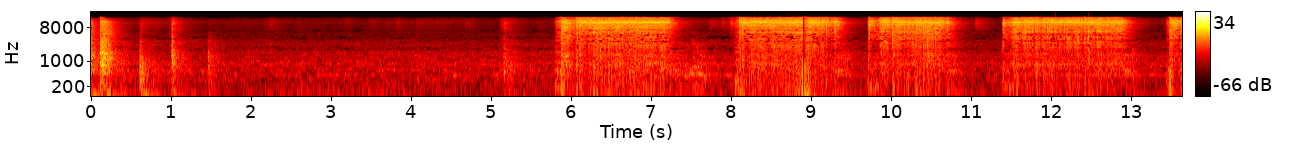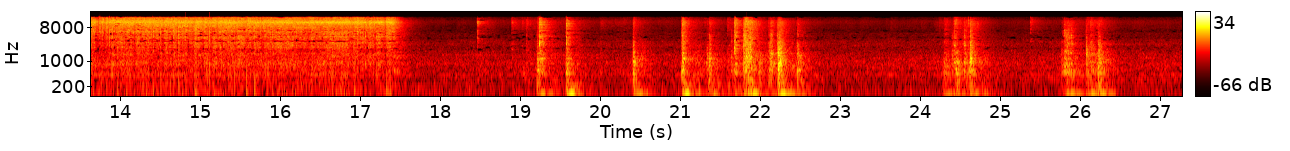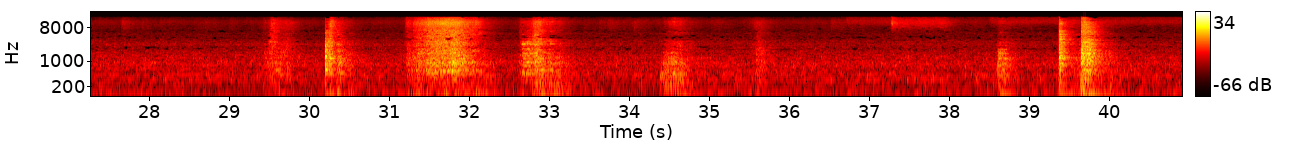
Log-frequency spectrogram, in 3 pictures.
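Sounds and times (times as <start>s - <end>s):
welding arc crackling and hissing: 5.8s - 17.7s, 31.1s - 33.1s.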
